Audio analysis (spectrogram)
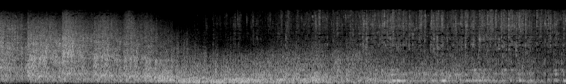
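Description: Water gushes and pours steadily for several seconds, a dense, continuous rushing and splashing that stays loud throughout, with no voices over it.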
